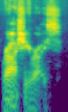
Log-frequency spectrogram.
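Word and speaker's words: Rashee Rice: Or Rashi if you want to say his name correctly. Rashi Rice.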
